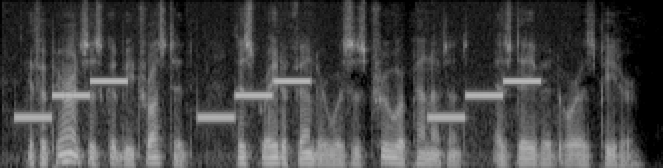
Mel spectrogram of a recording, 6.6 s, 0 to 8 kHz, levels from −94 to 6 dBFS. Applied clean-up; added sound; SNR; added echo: none; Telephone; -3 dB; none.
